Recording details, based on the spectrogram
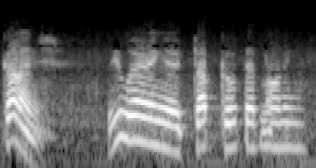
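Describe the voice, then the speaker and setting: An actor playing a commanding, blunt police inspector interrogating people in a 1940s radio drama. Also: male voice, high-pitched, moderate pace. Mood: pressing. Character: brusque, commanding police inspector, a grown detective's father. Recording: very noisy, tinny old radio broadcast.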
